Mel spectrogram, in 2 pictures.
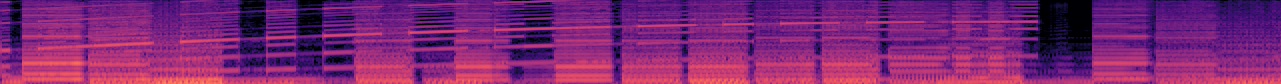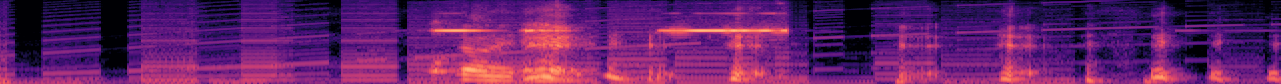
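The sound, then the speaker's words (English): A smoke alarm going off for no apparent reason lets out a couple of short, shrill high-pitched beeps partway through, amid coughing and voices, following a stretch of music. “For some reason, it's just started going off today. The fire alarm.”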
